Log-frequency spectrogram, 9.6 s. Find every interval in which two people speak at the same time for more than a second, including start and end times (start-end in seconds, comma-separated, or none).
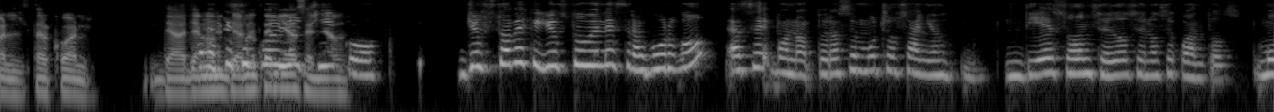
1.4-2.7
